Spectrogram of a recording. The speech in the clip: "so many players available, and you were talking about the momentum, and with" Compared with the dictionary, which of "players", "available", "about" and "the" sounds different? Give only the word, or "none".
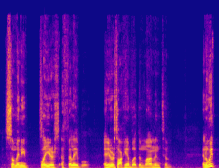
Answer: available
